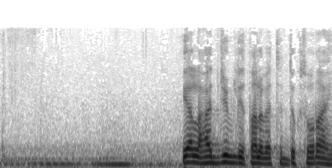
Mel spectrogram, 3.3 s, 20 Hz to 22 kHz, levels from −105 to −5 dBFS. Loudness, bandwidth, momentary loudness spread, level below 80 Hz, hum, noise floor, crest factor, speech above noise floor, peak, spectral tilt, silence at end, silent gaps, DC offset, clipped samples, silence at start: -19 LUFS; 6.8 kHz; 20 LU; -42 dBFS; none; -39 dBFS; 16 dB; 22 dB; -4 dBFS; -10.5 dB/octave; 0 s; none; under 0.1%; under 0.1%; 0 s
